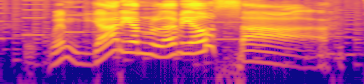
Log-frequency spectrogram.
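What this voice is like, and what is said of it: Put-on British accent. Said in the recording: “I've been working on my British accent”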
